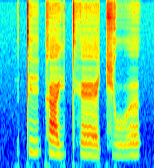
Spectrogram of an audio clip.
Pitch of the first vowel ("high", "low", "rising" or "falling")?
rising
